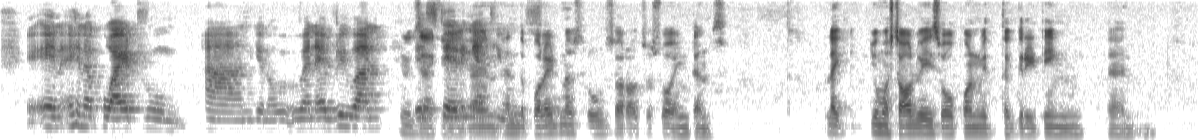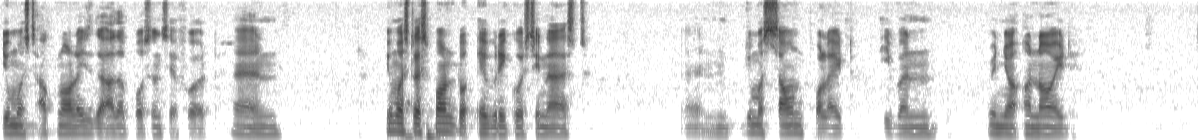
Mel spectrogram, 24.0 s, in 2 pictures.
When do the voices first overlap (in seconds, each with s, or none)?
4.0 s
